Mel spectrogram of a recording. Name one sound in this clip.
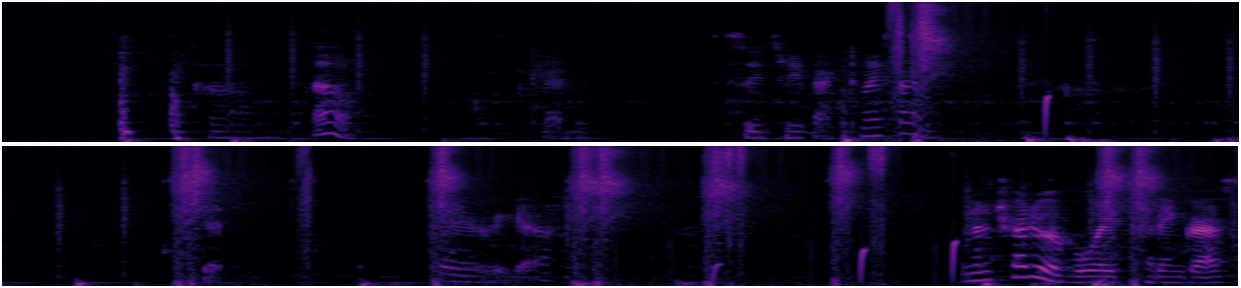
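A scythe swishes through tall grass.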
